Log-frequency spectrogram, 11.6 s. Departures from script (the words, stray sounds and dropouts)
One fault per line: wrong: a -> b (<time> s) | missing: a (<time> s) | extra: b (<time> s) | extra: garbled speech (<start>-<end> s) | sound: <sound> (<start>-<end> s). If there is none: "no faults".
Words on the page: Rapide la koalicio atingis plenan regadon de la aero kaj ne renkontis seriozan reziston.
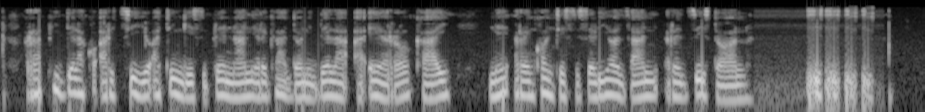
sound: laugh (10.1-11.0 s)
